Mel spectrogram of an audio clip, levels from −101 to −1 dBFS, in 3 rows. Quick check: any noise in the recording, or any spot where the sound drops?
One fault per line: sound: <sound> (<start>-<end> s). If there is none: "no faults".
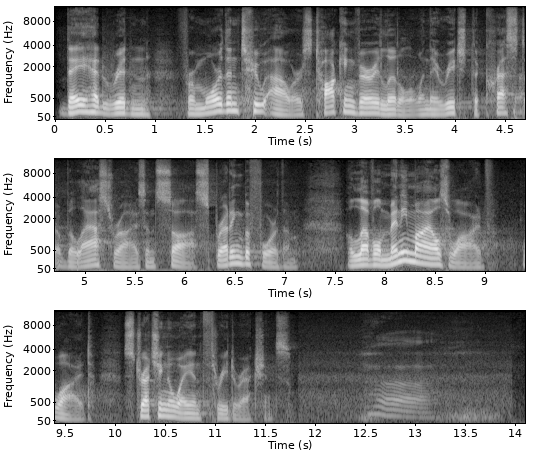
sound: sigh (12.4-13.9 s)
